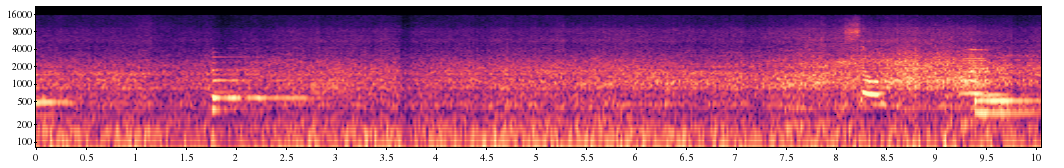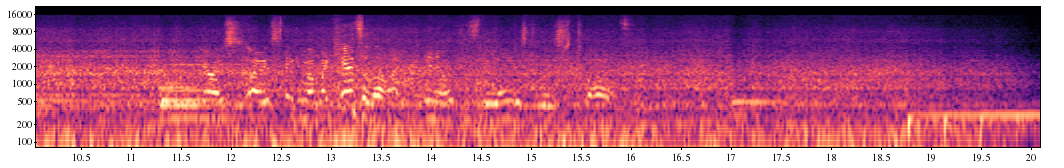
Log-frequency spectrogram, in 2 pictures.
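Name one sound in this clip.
A car engine hums steadily with road rumble.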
